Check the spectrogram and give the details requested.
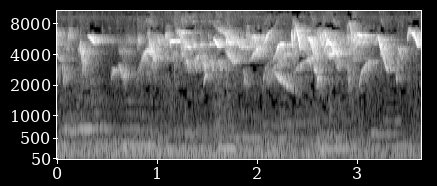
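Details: Young male blacksang, seven months old and kept caged, spreading its wings at a female; sharp high chirps and whistled slurs run together in a bright, rapid phrase.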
